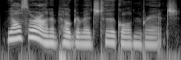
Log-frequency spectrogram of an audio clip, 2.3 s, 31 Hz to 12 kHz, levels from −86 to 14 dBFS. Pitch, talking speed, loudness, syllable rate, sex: 190 Hz, 265 wpm, -18 LUFS, 7.7 syllables/s, female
